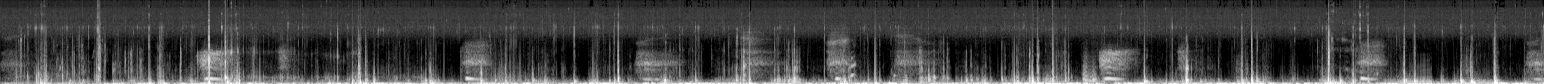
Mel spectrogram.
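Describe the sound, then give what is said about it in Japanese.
Fizzing carbonated fluffy "moku moku" slime pressed against the ear: a steady, dense crackle of tiny pops over a low, squishy rumble, with occasional wetter squelches and no voices. “ただ炭酸の音がより聞こえるように耳 で行ったって。”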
